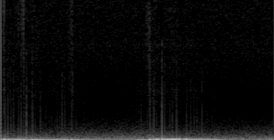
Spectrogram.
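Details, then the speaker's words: Decreased breath sounds at the left lung base, unilateral, heard through a stethoscope as muffled, nearly absent breathing with only a faint low rumble, while other sites sound normal. "I hear very muffled or absent breath sounds here so um it shows unilateral decreased breath sounds or the left lung base"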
